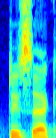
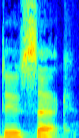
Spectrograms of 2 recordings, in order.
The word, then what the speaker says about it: Dusek: draw out somebody's name so doick instead of do sick yeah dock okay got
